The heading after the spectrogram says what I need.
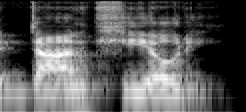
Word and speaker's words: Don Quixote: This is how we pronounce this name in American English. We say Don Quixote.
